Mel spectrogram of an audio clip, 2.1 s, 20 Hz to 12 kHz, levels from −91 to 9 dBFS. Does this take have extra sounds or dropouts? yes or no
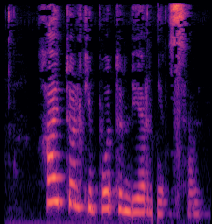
yes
